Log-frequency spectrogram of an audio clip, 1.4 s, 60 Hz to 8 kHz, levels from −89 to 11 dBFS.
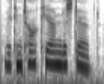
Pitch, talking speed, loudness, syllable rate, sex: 185 Hz, 215 wpm, -13 LUFS, 7.3 syllables/s, female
